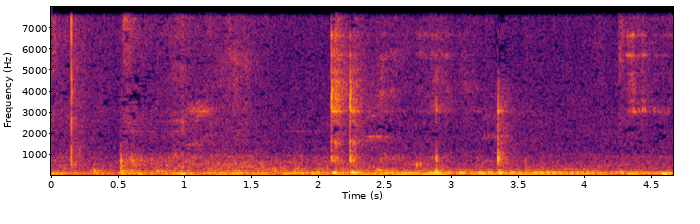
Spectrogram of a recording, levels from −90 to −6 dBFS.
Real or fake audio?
real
